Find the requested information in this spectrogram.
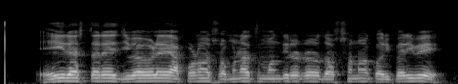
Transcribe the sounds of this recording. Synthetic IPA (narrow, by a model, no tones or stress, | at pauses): eɦiɾast̪aɾed͡ʒibabɔɭeapɔɽ̃ɔsɔmɔnat̪mɔnd̪iɾɔɾɔd̪ɔɾsɔnɔkɔɾipaɾibe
